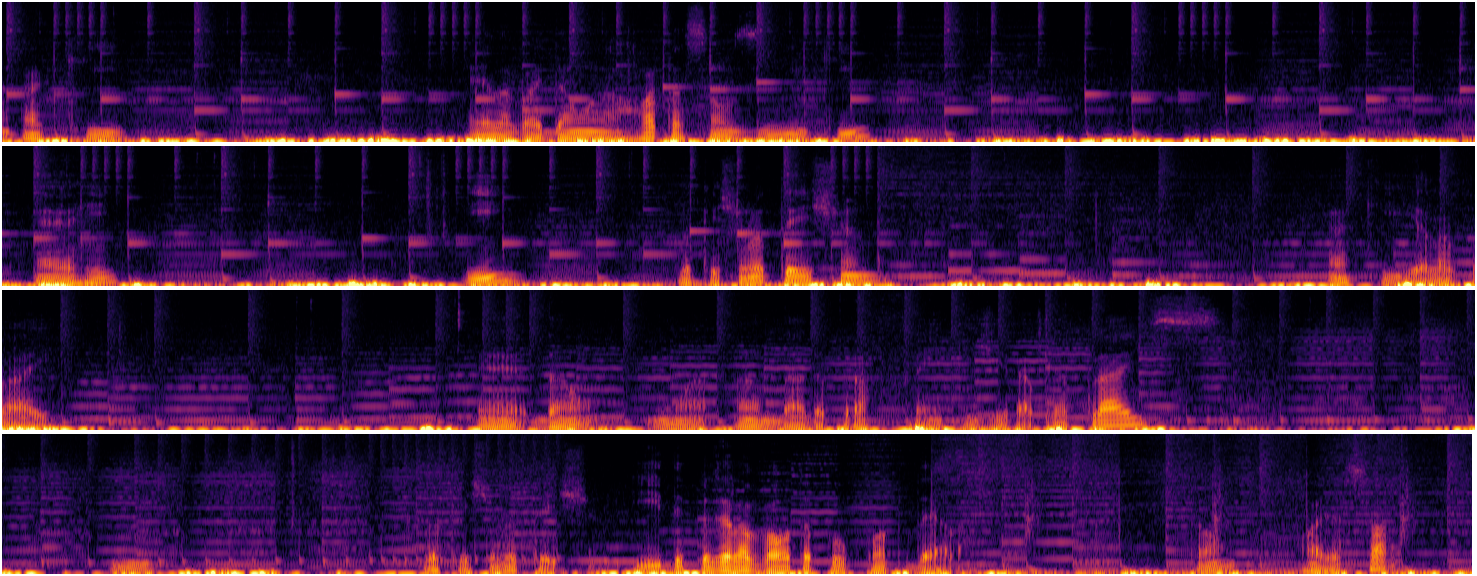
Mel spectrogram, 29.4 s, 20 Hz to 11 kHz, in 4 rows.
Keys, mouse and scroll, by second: 15.3 r, 25.7-28.7 drag.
